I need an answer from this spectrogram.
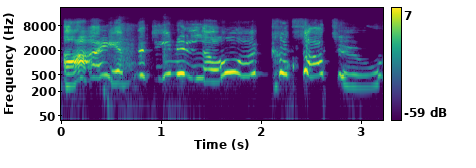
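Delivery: very high-pitched, loud demon voice. Narrator voicing a demon lord heard inside the listener's head, Kotsatu demon voice. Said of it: "That's my favorite demon voice".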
